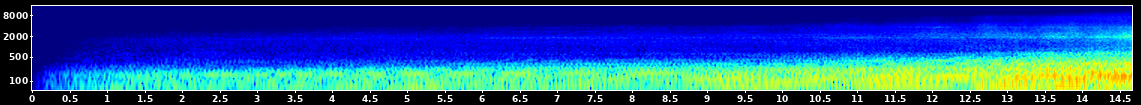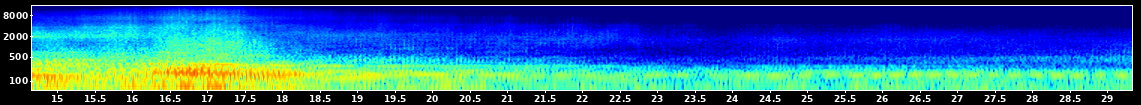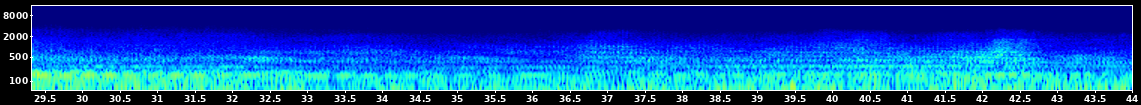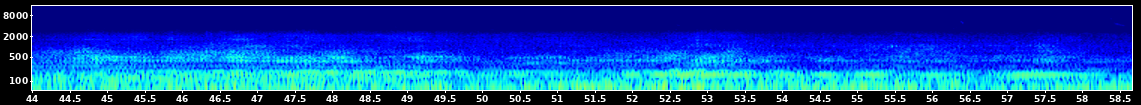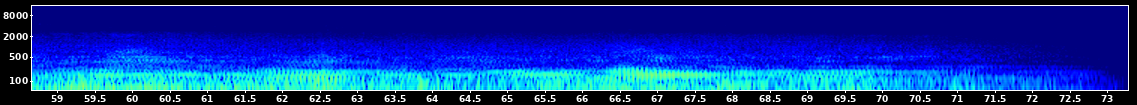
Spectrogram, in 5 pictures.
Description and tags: Lentokone, potkurikone, nousu, lähtö / An aeroplane, old propeller aircfaft, Junkers, a 1936 model, taking off
Vanha Junkers, vm 1936. Ottaa vauhtia kiitoradalla, nousu ilmaan, etääntyy. (Junkers JU 52, 3-moottorinen matkustajakone).
Paikka/Place: Suomi / Finland / Helsinki, Malmi
Aika/Date: 07.05.993
Aeroplane, Air-travel, Aviation, Field-Recording, Finland, Finnish-Broadcasting-Company, Ilmailu, Lentokoneet, Potkurikoneet, Soundfx, Suomi, Takeoff, Tehosteet, Yle, Yleisradio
